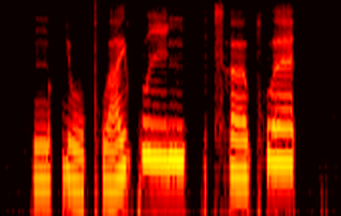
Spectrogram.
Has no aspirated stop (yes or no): no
